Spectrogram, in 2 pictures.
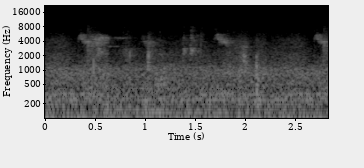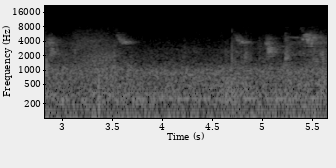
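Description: Faint, short, high-pitched bird chirps, several a second or so apart and irregular, over a low steady background hum.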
